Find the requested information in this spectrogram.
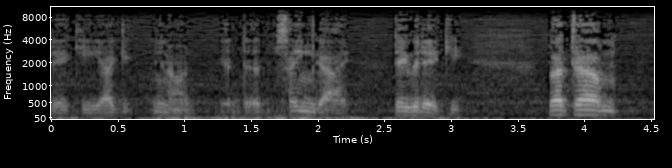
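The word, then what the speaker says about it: Icke: I guess in Britain you would pronounce it Ike, but here in America a lot of us pronounce it Icky.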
